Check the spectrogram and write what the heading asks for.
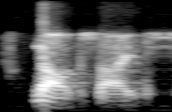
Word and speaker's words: Narcsite: Tudor, first of all, how do you say that? Is it Narsight? – Narsight, yeah.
